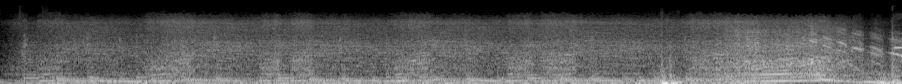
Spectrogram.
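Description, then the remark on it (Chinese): A car engine revs steadily with a rising whine, building louder toward the end as the driver drifts the car up to pick someone up from work; a brief bump interrupts midway, with no voices. “今天我要接她下班，等她出来，我要用帅气的漂移开到她面前，她一定会被我帅气的开车姿势征服。”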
